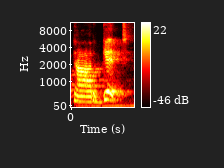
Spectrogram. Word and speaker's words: target: it as tarjet or target but here the r sound here is silent and we pronounce this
